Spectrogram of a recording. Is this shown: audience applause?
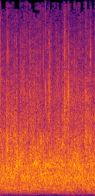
yes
